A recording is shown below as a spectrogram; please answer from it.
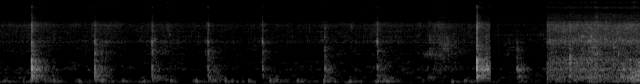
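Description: Coconut milk boils down into coconut oil in a pan, with a series of evenly spaced stirring scrapes followed by a steadier bubbling sizzle near the end.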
